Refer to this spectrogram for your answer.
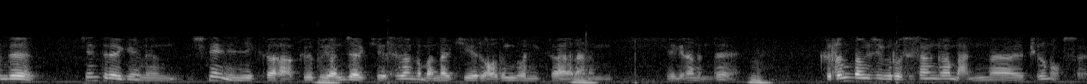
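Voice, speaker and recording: In a plain, everyday voice, a man talks at a moderate pace. His pitch is fairly low and his intonation lively. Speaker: cartoonist. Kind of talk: interview.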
